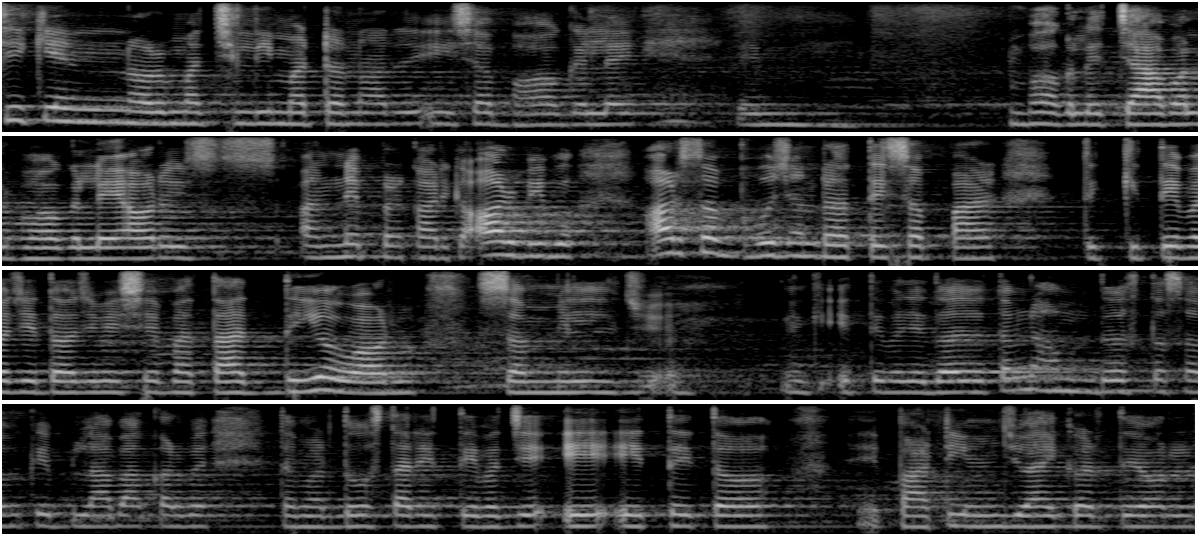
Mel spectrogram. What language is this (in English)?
Maithili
